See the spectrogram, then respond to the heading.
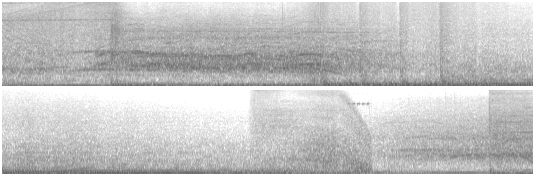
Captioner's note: crowd cheering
